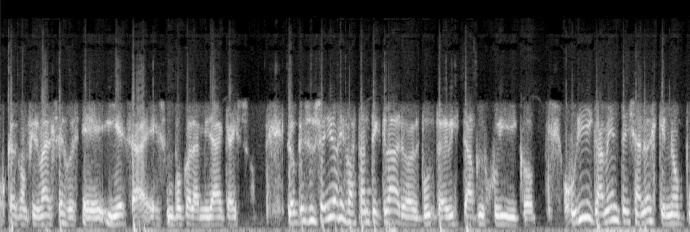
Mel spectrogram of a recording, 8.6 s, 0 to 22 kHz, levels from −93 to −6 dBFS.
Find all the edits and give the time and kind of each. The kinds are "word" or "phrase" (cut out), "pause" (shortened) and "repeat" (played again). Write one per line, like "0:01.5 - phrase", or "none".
0:00.9 - word
0:01.3 - word
0:03.0 - word
0:04.2 - word
0:05.2 - word
0:05.9 - word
